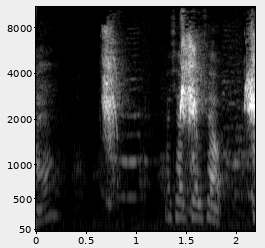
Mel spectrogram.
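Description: A baby monkey being bottle-fed lets out short, high, shrill cries, two of them about a second apart.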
